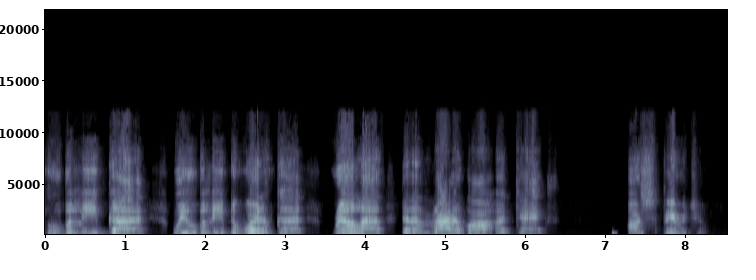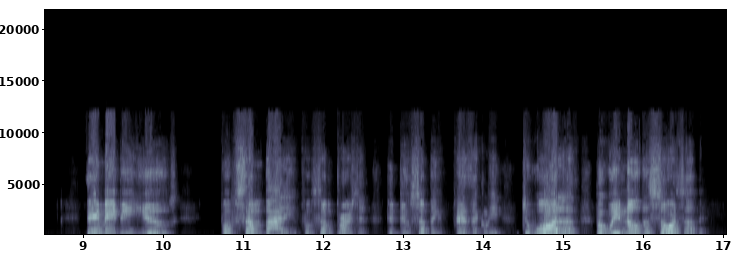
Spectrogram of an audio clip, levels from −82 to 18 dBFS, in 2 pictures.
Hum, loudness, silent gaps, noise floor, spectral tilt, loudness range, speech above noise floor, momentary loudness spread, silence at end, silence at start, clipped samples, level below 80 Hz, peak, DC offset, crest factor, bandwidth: none; -20 LUFS; none; -76 dBFS; -1.5 dB/octave; 6 LU; 55 dB; 16 LU; 0.3 s; 0.05 s; under 0.1%; -70 dBFS; -2 dBFS; under 0.1%; 20 dB; 12.5 kHz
